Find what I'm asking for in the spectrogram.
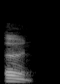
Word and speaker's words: Hearn: Just behind you guys, Earn Street, Earn, H, Earn, how do you spell it? H-E-A-R-N, Earn Street,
